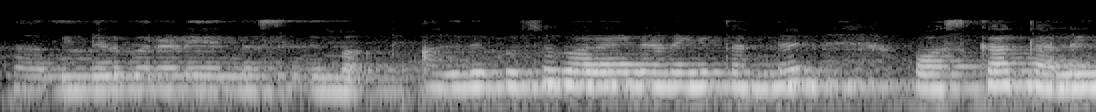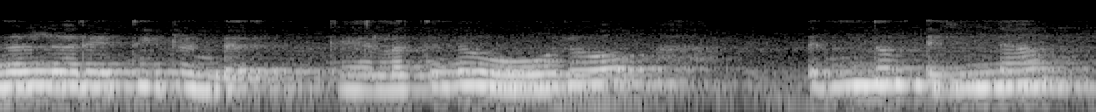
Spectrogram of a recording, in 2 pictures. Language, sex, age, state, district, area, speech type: Malayalam, female, 18-30, Kerala, Pathanamthitta, urban, spontaneous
